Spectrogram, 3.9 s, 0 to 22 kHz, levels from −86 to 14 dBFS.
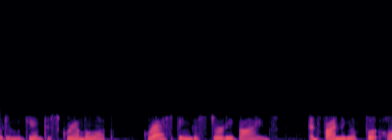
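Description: From start to finish, the speech carries G.729 codec damage, plainly audible. Nothing passes above about 3.8 kHz, so it sounds muffled. Each short frame is rebuilt from a vocal tract filter, a pitch predictor and a few pulses, leaving it rough and synthetic. This fits an 8 kbit/s rate.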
